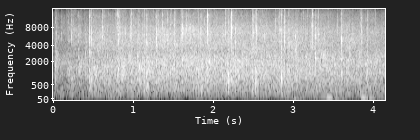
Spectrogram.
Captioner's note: applause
